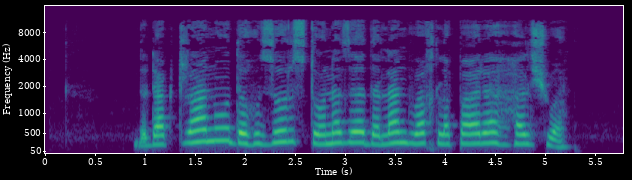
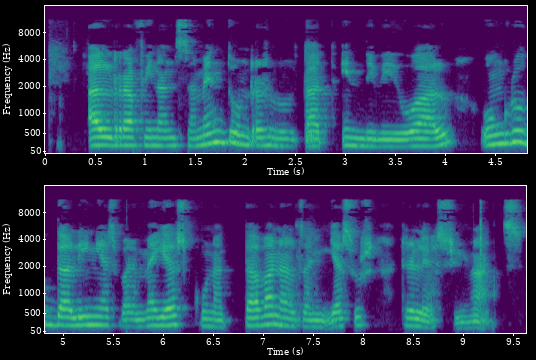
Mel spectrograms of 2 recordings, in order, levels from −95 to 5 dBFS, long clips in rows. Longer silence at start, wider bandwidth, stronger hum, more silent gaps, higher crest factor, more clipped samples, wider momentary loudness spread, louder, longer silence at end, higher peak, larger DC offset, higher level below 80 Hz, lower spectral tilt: first, 0.9 s vs 0.05 s; about the same, 11.5 kHz vs 11.5 kHz; neither; neither; second, 16 dB vs 22 dB; neither; about the same, 7 LU vs 8 LU; second, -29 LUFS vs -25 LUFS; first, 0.55 s vs 0 s; second, -14 dBFS vs -4 dBFS; neither; second, -82 dBFS vs -72 dBFS; about the same, -4 dB/octave vs -3.5 dB/octave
